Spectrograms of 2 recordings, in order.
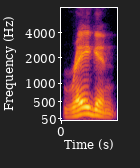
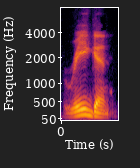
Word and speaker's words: Regan: use my name but it is pronounced reagan instead of regan lol thank you reagan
